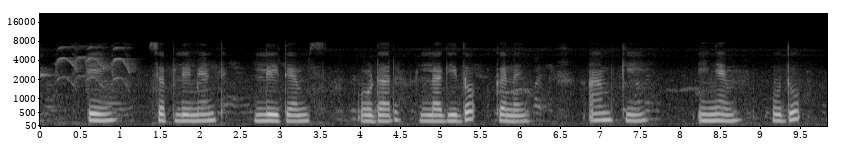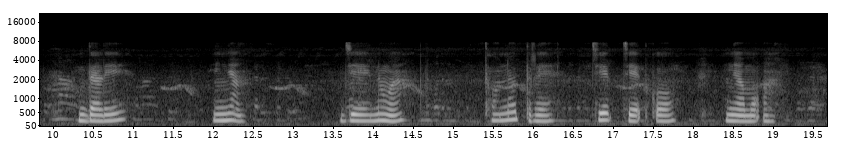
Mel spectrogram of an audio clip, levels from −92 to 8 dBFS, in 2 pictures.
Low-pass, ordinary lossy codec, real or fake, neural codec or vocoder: none; none; real; none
